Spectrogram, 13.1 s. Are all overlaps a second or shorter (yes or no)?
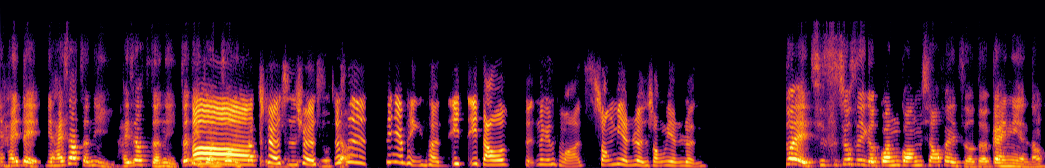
no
